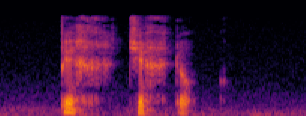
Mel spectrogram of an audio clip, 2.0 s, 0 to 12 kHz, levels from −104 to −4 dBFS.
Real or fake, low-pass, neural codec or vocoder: real; 7.2 kHz; none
